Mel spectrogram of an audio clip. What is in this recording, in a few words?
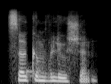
"circumvolution", Indian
